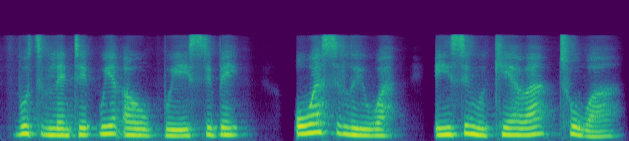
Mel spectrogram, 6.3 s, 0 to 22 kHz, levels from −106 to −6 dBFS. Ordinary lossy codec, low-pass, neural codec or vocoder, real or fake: none; none; codec, 16 kHz, 0.2 kbps, FocalCodec; fake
